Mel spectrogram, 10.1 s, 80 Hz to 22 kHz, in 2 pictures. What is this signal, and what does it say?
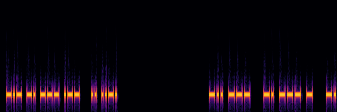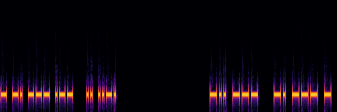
Morse code, heard as a keyed tone, about 45 wpm, 700 Hz. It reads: KNOW IF DO NOT KNOW IF DO NOT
